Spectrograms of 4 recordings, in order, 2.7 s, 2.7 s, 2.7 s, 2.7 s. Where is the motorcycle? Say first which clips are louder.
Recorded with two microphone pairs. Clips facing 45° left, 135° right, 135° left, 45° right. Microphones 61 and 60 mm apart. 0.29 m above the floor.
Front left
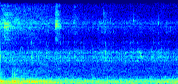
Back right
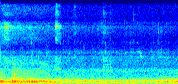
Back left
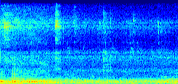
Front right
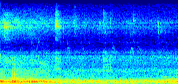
Back right 13 dB, front right 6 dB; 105° right; by 2.7 s 115° right.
